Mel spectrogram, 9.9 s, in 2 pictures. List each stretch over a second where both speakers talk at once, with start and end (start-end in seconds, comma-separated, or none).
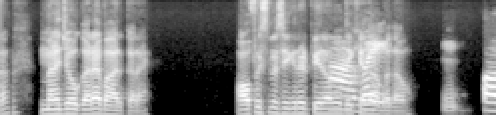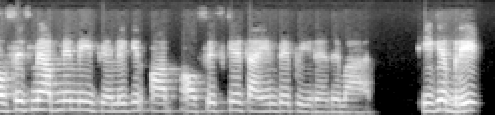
none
